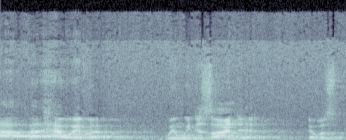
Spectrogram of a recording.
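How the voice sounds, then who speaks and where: Over noticeable background noise and audible room echo, a man with a New Zealand accent speaks with ordinary pitch variation. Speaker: software engineer presenting at a conference. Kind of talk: conference talk. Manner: fast.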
